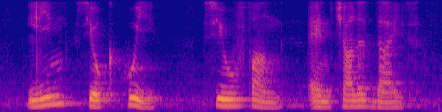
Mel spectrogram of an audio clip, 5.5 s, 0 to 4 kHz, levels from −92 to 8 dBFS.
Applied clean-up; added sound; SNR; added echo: none; none; none; none.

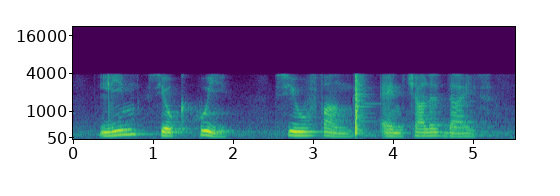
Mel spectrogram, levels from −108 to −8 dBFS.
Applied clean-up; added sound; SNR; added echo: none; Snare drum; 6 dB; none.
